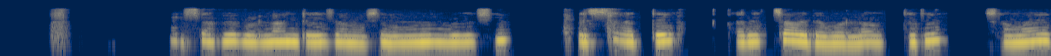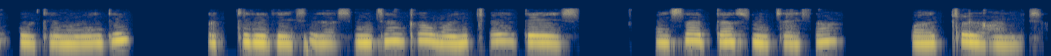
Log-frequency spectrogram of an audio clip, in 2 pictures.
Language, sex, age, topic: Gamo, female, 25-35, government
